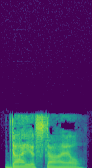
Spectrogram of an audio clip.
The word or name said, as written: dyostyle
